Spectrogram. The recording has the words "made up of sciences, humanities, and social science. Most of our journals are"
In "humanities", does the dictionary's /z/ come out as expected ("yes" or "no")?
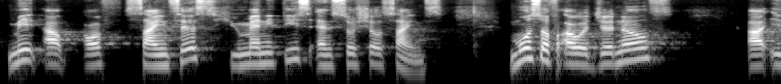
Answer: no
